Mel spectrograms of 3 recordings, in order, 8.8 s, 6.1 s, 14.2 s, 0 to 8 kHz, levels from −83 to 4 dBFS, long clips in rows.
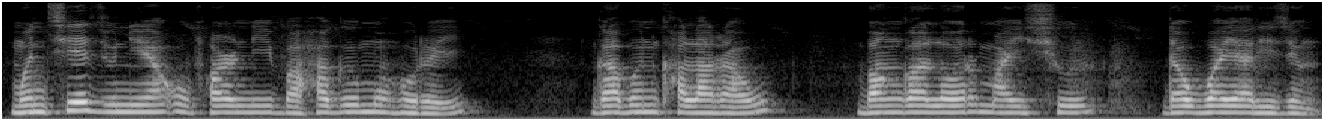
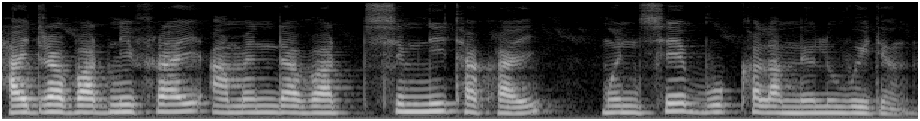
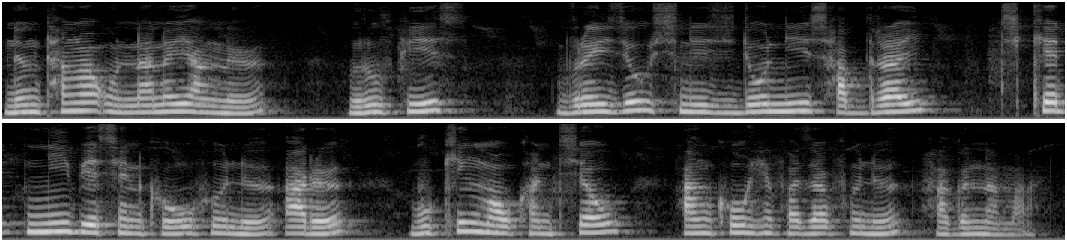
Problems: constant background noise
